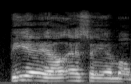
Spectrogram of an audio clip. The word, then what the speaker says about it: Balsamo: James Balsamo? Balsamo? B-A-L-S-A-M-O. Balsamo. I think is how it's pronounced.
